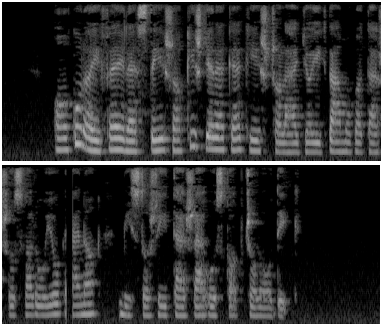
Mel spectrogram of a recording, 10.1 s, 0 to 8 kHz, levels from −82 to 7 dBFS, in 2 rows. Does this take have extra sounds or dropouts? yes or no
yes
